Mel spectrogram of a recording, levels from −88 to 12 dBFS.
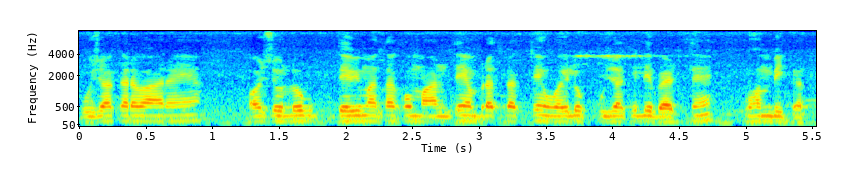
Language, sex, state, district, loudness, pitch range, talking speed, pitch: Hindi, male, Haryana, Jhajjar, -16 LUFS, 120-130 Hz, 280 wpm, 125 Hz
